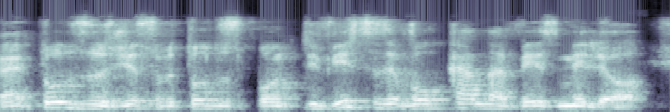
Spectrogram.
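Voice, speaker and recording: A man speaks at a medium pitch. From Bahia, Northeast Brazil. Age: 60s. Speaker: talk show host and physician. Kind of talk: live-streamed interview show. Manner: animated, motivational.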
